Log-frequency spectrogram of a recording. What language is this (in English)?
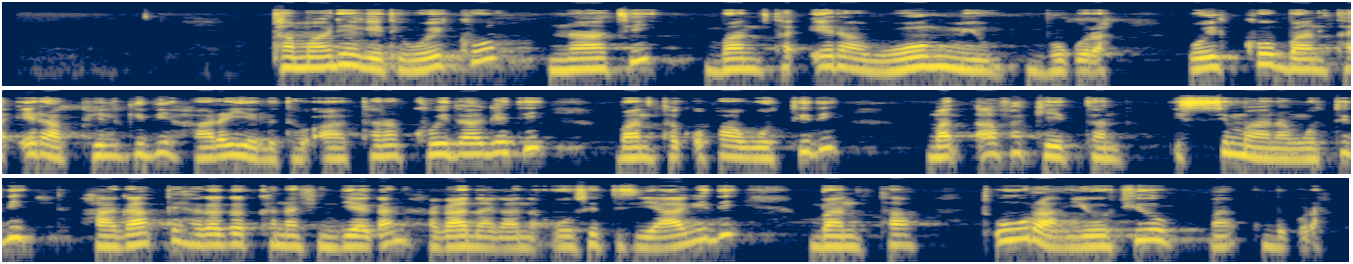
Wolaytta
